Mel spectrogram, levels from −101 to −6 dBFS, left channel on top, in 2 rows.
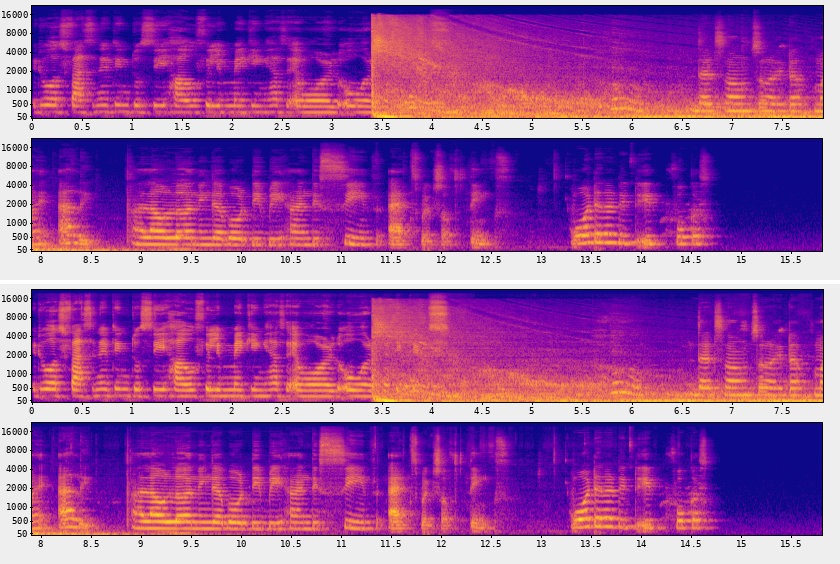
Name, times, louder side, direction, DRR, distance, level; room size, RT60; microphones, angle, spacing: voice 1, 0.0-4.2, right 5 dB, 75° right, 0.6 m, -28 dB
sound 1, 3.4-9.4, equal, 50° left, 0.9 m, -23 dB
voice 2, 4.8-6.2 6.6-8.5 8.9-12.6 13.3-14.7, right 3 dB, 30° right, 0.6 m, -26 dB
4.9 x 3.3 x 2.9 m
head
